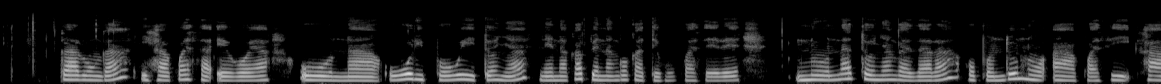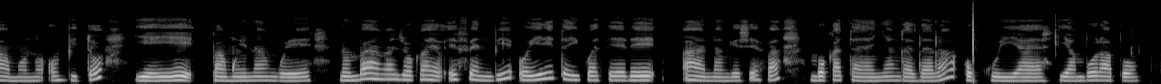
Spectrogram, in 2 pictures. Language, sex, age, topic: Oshiwambo, female, 36-49, finance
